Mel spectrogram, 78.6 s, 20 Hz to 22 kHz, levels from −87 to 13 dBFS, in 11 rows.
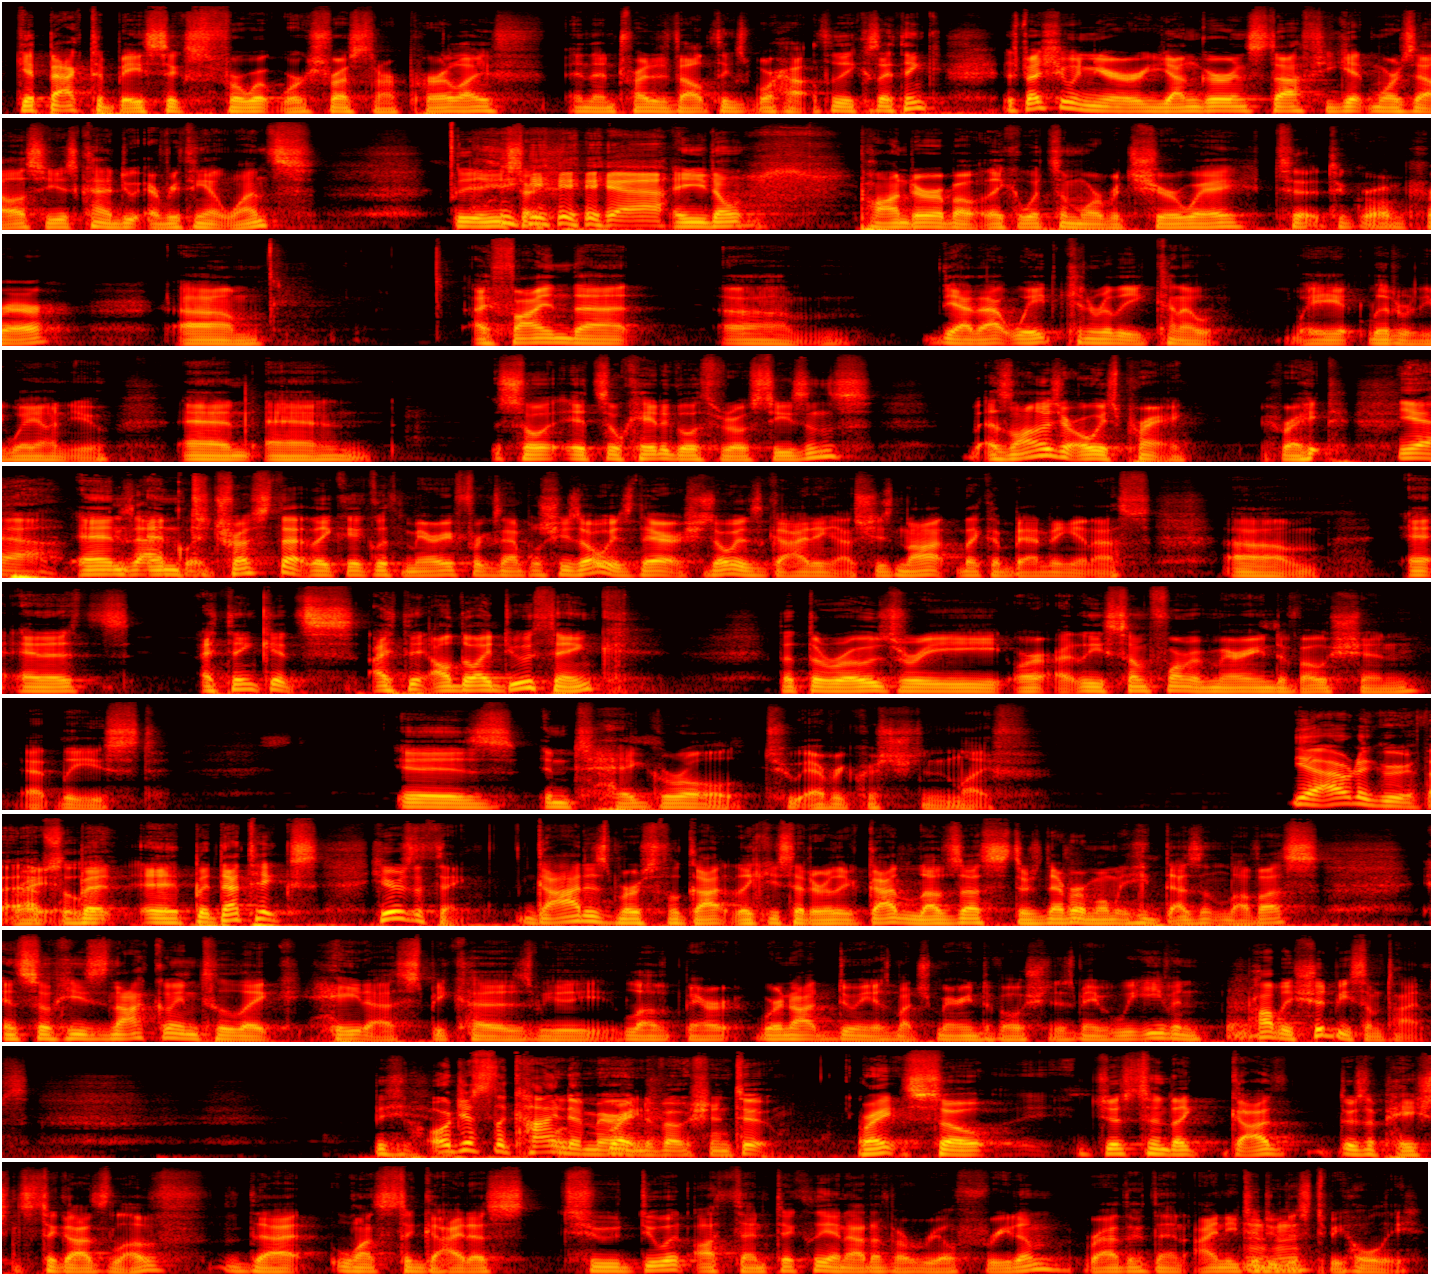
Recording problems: none

